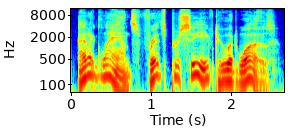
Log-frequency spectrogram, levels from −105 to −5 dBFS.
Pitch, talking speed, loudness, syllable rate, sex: 140 Hz, 180 wpm, -18 LUFS, 4.6 syllables/s, male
